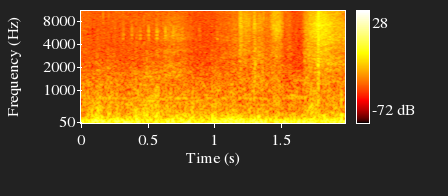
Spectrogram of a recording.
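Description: Strong wind blows hard against the microphone in a steady, low, roaring rush with rumbling gusts and no voices.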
